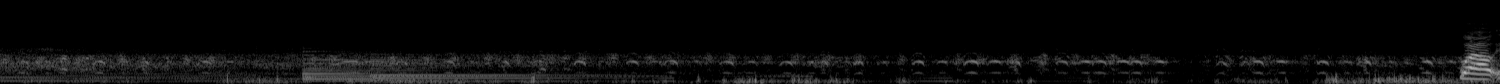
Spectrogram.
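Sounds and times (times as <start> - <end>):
low sustained tones: 0.0 - 11.4
short repeated bird calls: 0.0 - 14.6.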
